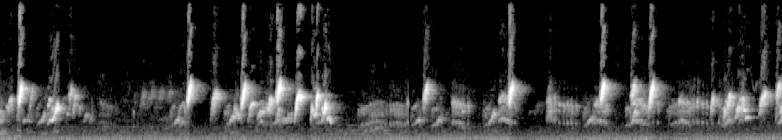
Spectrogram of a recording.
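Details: Calls of a female red-whiskered bulbul meant to set males singing: a quiet start, then bursts of quick, sharp, warbling chirps in several groups over twelve seconds, soft hum underneath.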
